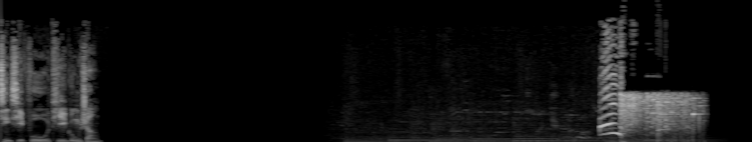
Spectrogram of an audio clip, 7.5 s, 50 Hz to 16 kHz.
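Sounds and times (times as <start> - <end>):
speech: 0.0 - 1.1
ceramic plate falling and shattering: 6.0 - 7.1.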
